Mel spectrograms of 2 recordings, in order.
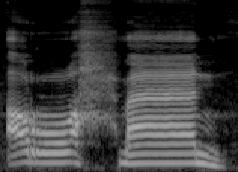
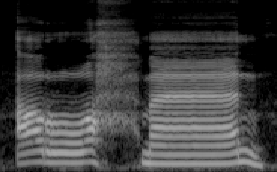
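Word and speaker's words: الرحمن: ketika diberikan tes Dit maka dia di Latinnya airnya itu ada 2 jadi bacanya Gimana Pak arohman arohman Ar Rahman jadi ada dua hurufnya kemudian Bagaimana yang bawah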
